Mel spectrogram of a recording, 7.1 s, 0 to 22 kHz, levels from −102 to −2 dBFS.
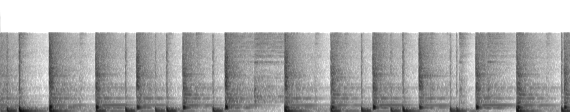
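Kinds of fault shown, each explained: MP2 compression: The music sounds dull throughout, with nothing above 6.5 kHz. Upper sub-bands switch off and flicker, and what remains has a gurgling, grainy texture. The likely cause is MPEG Layer II coding starved of bits, which fits a rate near 48 kbps.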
